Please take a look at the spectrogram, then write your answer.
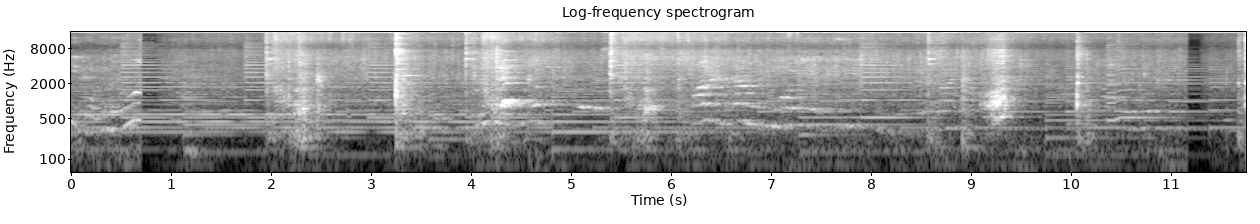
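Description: Chicken frying in a small kadai during kosha, giving a steady sizzle with clinks of a stirring spoon against the pan and someone talking over it.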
